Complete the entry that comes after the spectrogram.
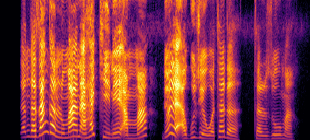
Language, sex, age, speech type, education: Hausa, female, 15-29, spontaneous, tertiary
